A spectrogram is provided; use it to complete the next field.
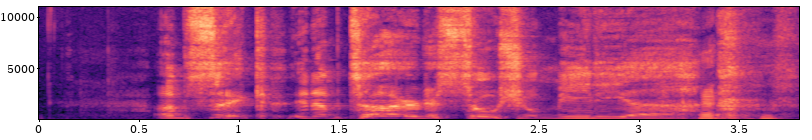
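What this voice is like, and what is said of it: Imitates a wrestler's gravelly voice. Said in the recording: “that's much more like Macho Man. I think Macho Man's the only one I can do.”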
